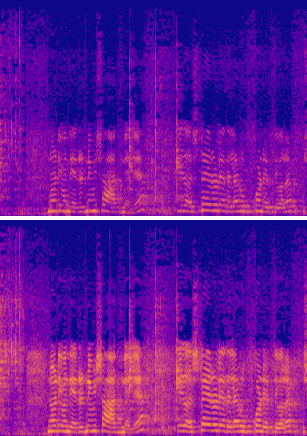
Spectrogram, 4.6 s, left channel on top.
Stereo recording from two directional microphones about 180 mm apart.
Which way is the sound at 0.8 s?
40° right (ahead or behind).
